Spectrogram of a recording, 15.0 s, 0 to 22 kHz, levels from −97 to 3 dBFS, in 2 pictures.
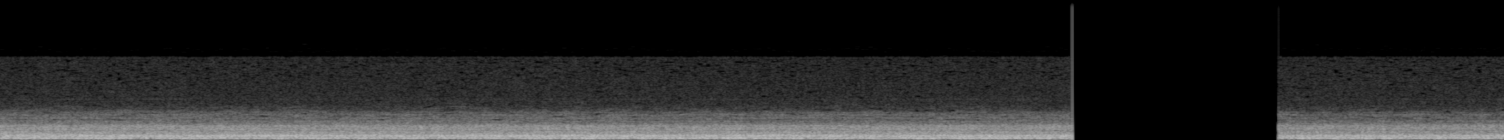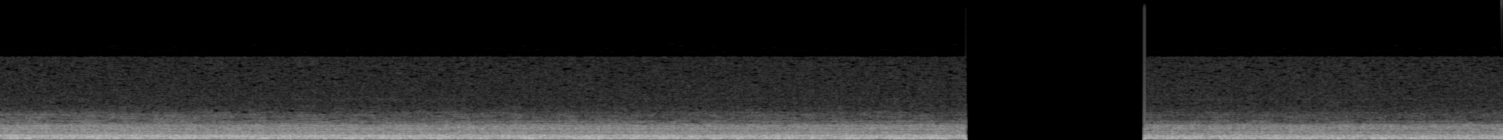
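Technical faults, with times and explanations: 5.37–6.40 s and 12.36–13.25 s, playback stall: The sound cuts out abruptly in mid-flow and goes fully silent. The first gap lasts about 1.03 s, the second about 0.89 s. Each gap is silence, and then the sound picks up again. The likely cause is a player that ran short of buffered data, or whose audio thread was blocked, so nothing reached the output until it recovered.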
